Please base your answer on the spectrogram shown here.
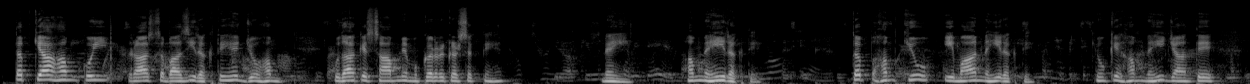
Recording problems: background chatter; faint; throughout; 2 voices, 20 dB below the speech

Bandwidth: 15 kHz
